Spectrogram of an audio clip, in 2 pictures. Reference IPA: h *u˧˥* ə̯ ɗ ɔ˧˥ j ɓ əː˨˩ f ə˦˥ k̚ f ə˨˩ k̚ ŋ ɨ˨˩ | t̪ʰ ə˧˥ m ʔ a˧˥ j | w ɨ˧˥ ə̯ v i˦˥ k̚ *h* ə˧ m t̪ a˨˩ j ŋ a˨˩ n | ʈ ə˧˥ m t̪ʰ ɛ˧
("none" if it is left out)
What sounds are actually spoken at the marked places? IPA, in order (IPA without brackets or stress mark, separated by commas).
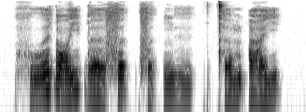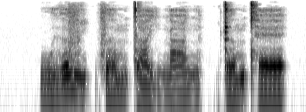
u˧˥, f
